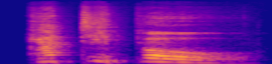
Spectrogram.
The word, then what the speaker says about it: katipo: have a look at the new set of katipo spell it for me Willie K a t i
